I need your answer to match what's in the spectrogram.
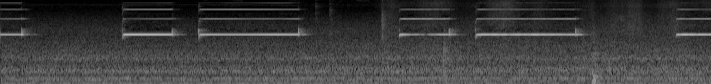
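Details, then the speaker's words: Printer stuck two hours in an "error service reset" loop after print head hissing: high shrill beeps of uneven length repeating over quiet room hum; error alarm, maintenance station fault suspected. "It's been whole morning, cannot print at all. Seems like something wrong with the maintenance station."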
